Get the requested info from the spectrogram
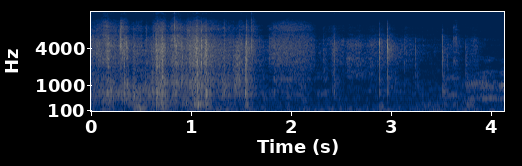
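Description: Sheets of printed paper rustling as they are turned and shifted, with a scatter of small clicks and taps; loudest in the first two seconds, then softer clicks.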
